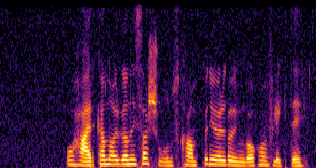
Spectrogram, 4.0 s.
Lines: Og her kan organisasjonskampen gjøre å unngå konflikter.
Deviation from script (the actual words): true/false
false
